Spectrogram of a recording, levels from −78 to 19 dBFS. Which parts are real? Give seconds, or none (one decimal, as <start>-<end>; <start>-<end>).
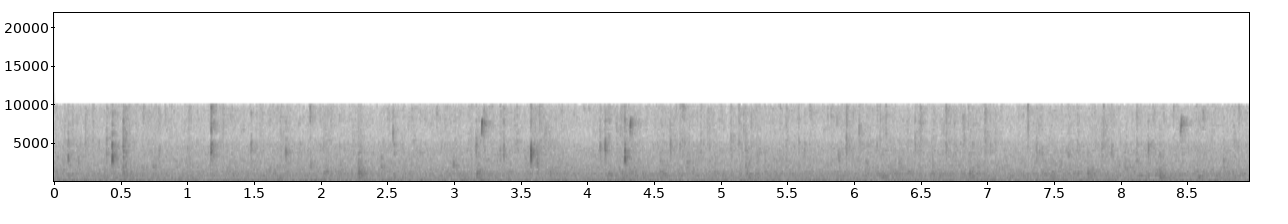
0.0-5.8; 6.3-7.4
